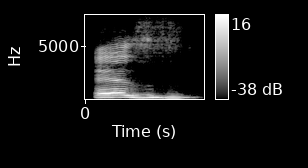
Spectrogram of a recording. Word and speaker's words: as: As sounds like Z. Don't say as well as. As is your ass. You're sitting on your ass. It's your buttocks. Okay? So it's not as. As, we write ASS. Then we pronounce as.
